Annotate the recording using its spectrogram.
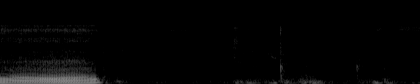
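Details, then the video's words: Shar Pei Vaya resting in the daytime ends a deep harmonic snore within the first second, followed by soft breathing and small indoor clicks. "Шарпей Вая храпит!"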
